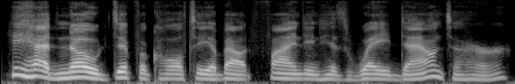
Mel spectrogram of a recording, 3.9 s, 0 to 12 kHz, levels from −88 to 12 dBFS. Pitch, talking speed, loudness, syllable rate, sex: 155 Hz, 170 wpm, -19 LUFS, 4.2 syllables/s, female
